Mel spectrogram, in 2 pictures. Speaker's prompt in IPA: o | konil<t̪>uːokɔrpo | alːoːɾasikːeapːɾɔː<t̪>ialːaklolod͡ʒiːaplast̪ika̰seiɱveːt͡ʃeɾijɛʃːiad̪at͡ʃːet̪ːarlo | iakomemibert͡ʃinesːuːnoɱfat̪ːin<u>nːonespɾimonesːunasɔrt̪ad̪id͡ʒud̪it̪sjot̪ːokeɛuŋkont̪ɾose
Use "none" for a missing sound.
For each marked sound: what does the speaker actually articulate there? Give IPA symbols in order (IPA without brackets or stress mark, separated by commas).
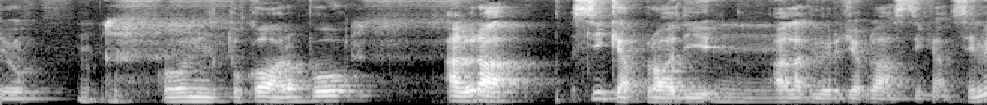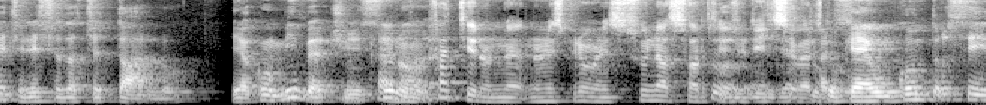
t̪, d̪, o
